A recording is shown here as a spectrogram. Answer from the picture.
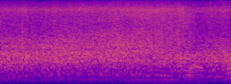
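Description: Steady road traffic noise: cars driving past on a multi-lane road, an even rush with no breaks.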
